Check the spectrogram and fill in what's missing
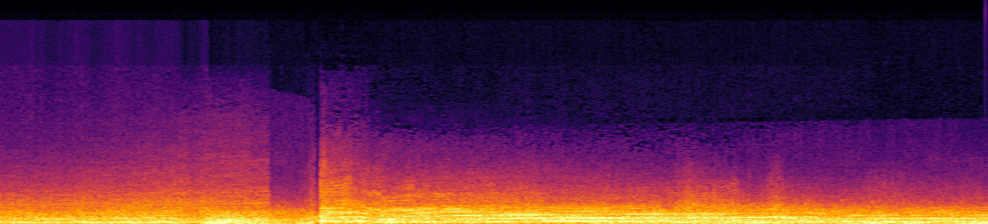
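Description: Vintage supercars roar around Spa in a racing simulator, a continuous, fairly close engine drone with a brief dip at a gear change and steady revving throughout.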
